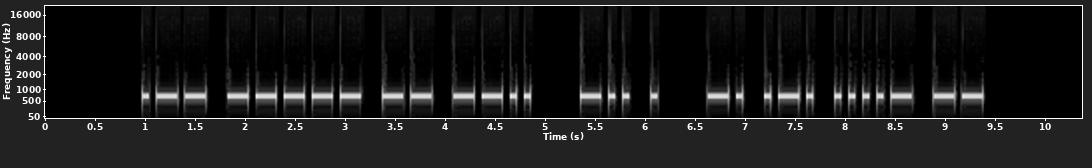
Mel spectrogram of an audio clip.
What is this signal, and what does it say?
Morse code, heard as a keyed tone, about 17 wpm, 700 Hz. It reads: W0MZ DE NR4M
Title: USA Callsign DE Callsign - 4 Characters - 17wpm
